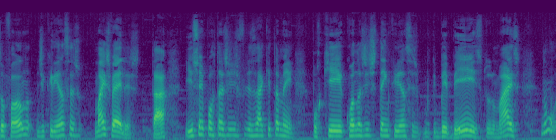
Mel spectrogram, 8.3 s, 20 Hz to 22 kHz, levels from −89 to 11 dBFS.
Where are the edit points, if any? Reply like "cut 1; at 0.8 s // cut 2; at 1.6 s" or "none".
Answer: none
